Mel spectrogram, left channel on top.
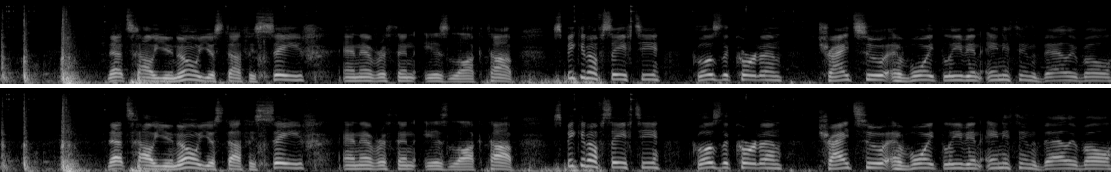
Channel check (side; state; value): both; normal; correlation 0.67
